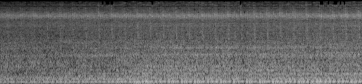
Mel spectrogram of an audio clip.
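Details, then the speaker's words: 2006 Pontiac Grand Prix supercharged V6 swapped used engine at idle; an even beat of about four per second with only a slight tick and no knock, no smoke from the oil cap, and a healthy-sounding engine. "I hear a slight tick. But nothing major. It actually sounds really good"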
